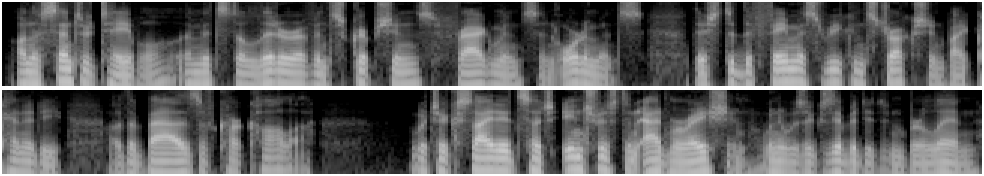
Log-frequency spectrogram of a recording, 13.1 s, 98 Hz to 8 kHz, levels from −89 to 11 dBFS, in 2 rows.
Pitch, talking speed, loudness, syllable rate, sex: 100 Hz, 165 wpm, -20 LUFS, 5.8 syllables/s, male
